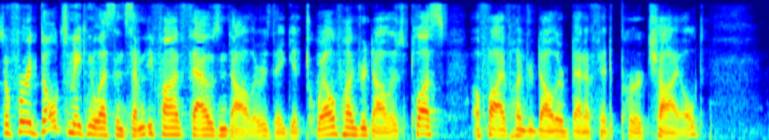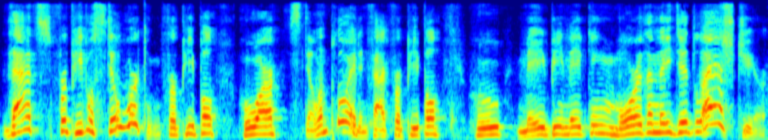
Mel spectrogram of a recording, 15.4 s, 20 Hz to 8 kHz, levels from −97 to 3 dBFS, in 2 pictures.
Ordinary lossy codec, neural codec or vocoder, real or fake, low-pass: AAC, 32 kbps; codec, 16 kHz in and 24 kHz out, 2.2 kbps, FireRedTTS-2 codec; fake; 7.2 kHz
